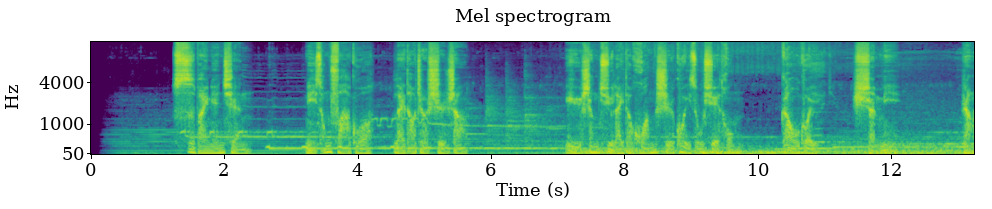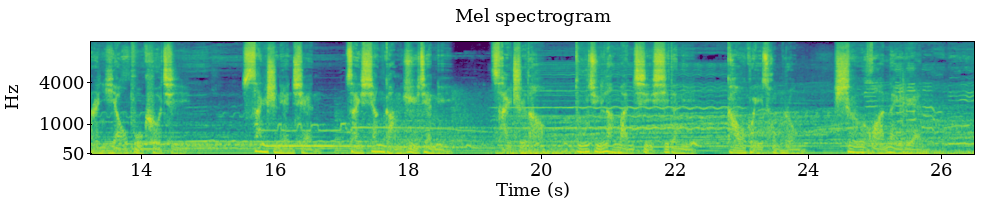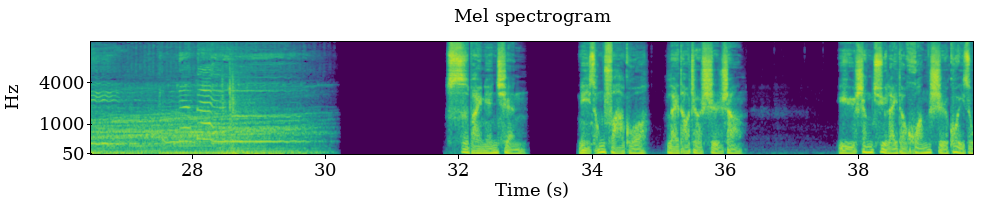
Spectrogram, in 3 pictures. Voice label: 男, 品质广告, 珠宝广告 神秘风格

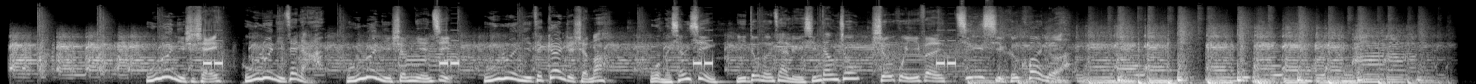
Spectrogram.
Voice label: 男 广告 活力动感; 无论你是谁

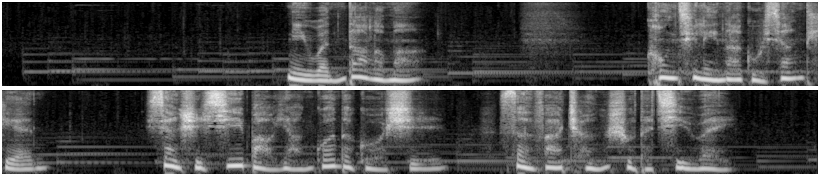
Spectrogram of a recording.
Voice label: 女 专题 温柔专题

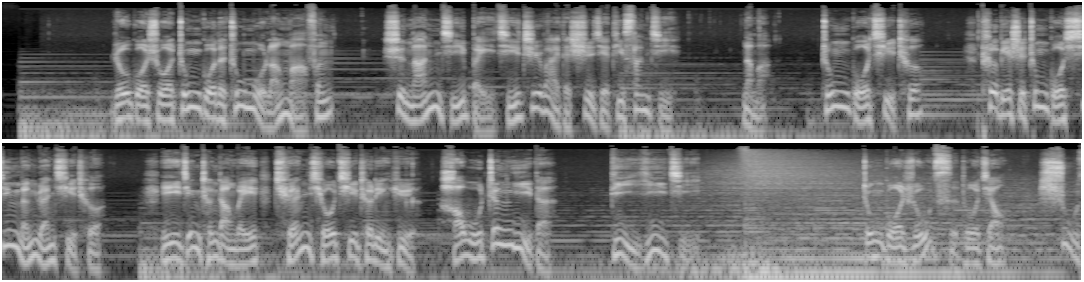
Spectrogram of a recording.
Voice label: 男 宣传片; 启明医疗

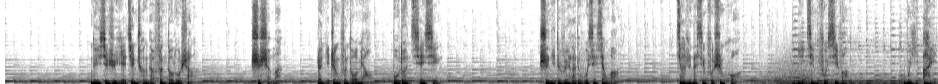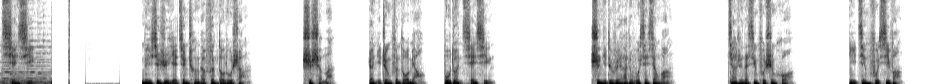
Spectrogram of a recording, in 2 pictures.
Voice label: 男 独白; 向往

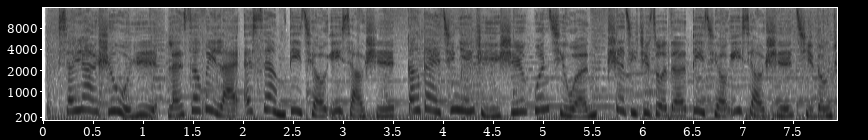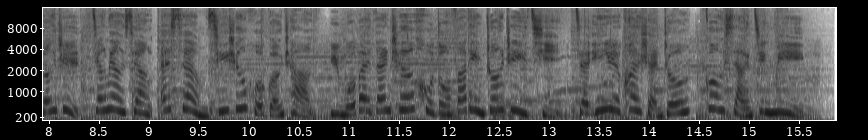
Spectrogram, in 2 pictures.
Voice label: 女 广告; 蓝色WE来

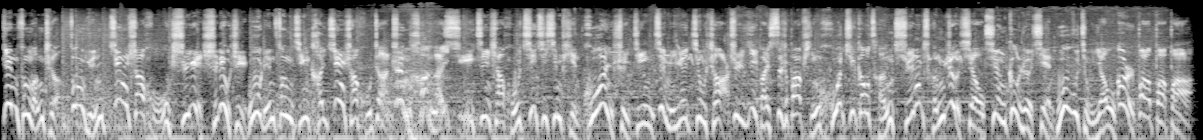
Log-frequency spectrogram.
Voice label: 男 电台宣传; 风云金沙湖

